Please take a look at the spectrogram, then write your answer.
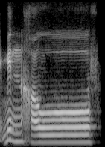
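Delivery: khauf with a throaty kh and held au; recitation example. Shown as a demonstration. Teacher reciting an example for students, measured. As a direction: recite min khauf like the Quran. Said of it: "Contoh dari sini".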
